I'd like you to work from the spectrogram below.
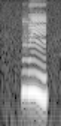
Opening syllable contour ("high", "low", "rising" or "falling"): falling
